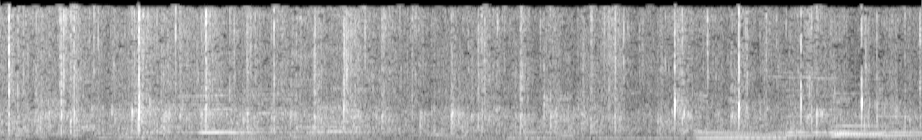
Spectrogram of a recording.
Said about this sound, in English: Clap your hands for him then.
